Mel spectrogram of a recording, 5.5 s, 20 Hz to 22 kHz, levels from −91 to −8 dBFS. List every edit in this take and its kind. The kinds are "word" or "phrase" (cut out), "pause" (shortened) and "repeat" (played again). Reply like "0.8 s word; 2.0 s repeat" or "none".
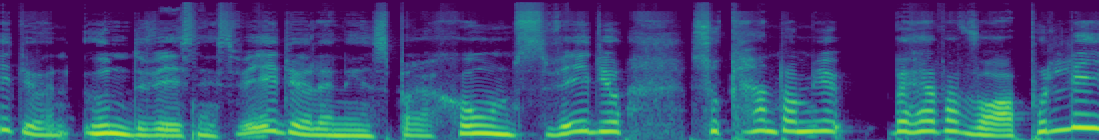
none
